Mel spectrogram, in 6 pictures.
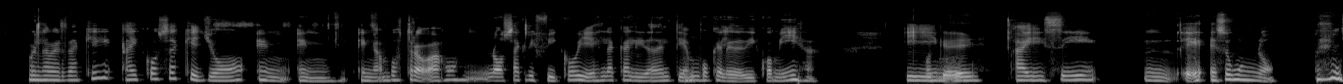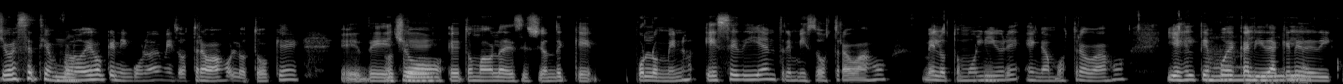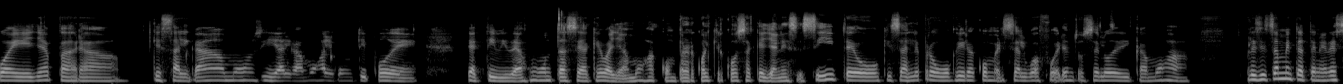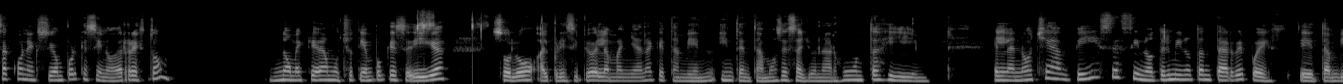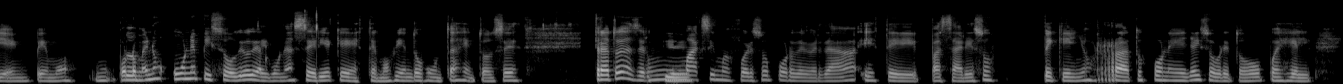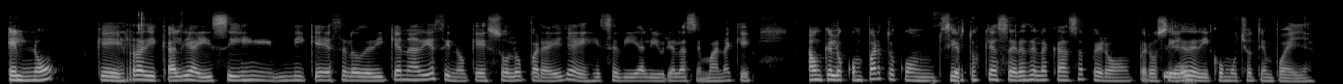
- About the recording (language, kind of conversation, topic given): Spanish, podcast, ¿Cómo cuidas tu salud mental en días muy estresantes?
- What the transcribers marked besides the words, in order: tapping; laughing while speaking: "Yo ese tiempo"; other background noise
